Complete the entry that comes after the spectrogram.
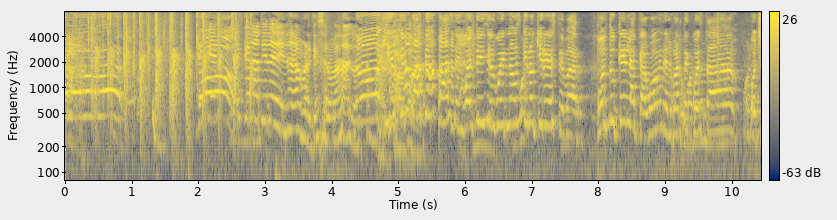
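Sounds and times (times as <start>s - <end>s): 
audience applause and clapping: 0.0s - 2.9s
speech: 3.3s - 10.4s
laughter: 4.3s - 6.3s.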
